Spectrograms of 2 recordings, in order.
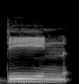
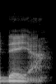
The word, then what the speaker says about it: Milei: The double L is a Y sound.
